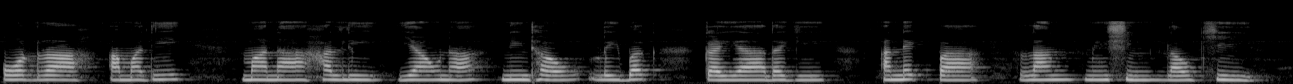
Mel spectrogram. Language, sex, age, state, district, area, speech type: Manipuri, female, 30-45, Manipur, Senapati, rural, read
